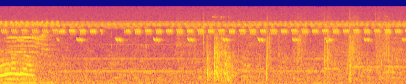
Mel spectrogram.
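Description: Crickets chirping at night: a steady, fast-pulsing high trill that runs on without a break, with a second insect's short chirps repeating at an even pace over it.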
